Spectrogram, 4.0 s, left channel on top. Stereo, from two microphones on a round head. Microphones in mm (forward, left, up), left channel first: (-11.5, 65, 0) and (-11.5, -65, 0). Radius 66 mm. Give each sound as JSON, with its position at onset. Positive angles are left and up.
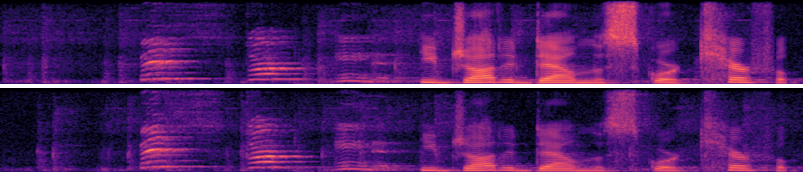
{"t": 0.7, "sound": "a shout", "side_deg": -45, "distance_m": 5.0}
{"t": 2.1, "sound": "a woman speaking", "side_deg": 60, "distance_m": 0.5}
